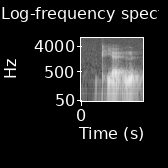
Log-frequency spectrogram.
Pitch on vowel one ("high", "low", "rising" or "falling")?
low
